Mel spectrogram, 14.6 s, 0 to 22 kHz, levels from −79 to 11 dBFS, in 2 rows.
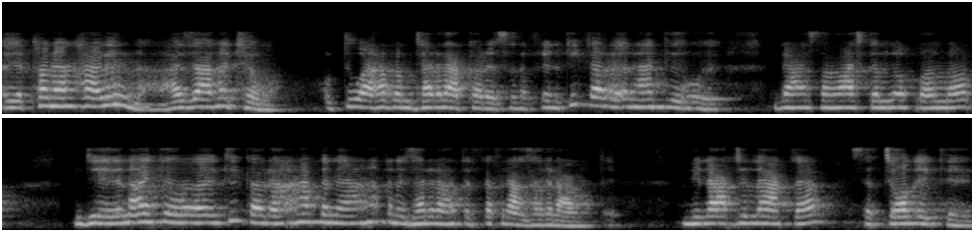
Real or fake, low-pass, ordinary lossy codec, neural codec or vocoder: fake; 7.2 kHz; none; codec, 16 kHz, 1.1 kbps, Voila-Tokenizer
